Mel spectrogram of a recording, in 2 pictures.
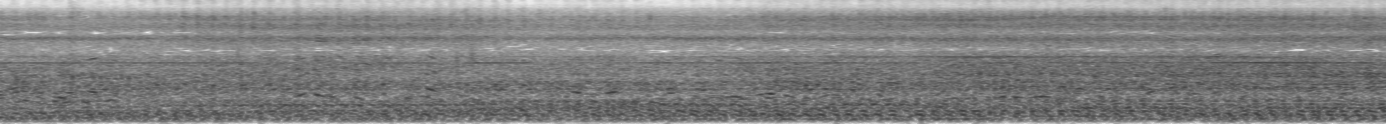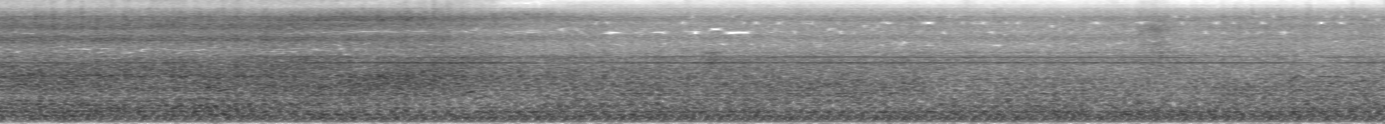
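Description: A truck-mounted well-drilling rig's engine running steadily, a constant mechanical drone with a faint high whine.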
